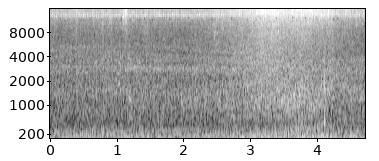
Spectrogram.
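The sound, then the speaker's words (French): A steady, low rumbling wash of road traffic, cars moving by continuously without distinct individual passes, with some wind-like noise and what may be faint voices underneath. “Je vois le mouvement des voitures, hein, tu vois.”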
